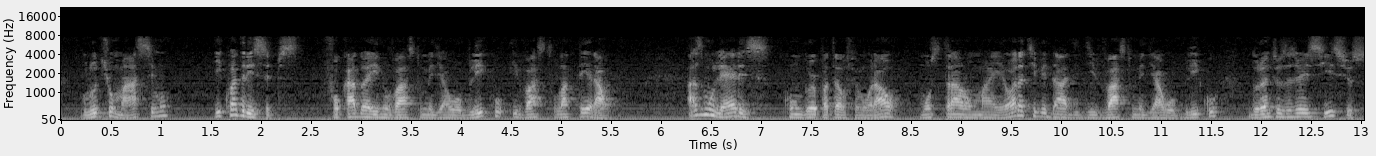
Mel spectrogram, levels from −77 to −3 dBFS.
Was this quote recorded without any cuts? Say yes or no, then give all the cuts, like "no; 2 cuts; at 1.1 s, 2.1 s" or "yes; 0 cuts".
yes; 0 cuts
